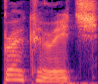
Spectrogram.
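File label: "brokerage", British English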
